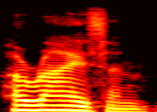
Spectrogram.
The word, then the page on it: horizon: American English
